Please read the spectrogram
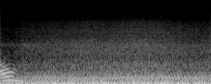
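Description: Aprilia RSV4 1100 Factory's V4 engine holding a steady drone while cruising at about 55 mph in sixth gear, under constant wind rush.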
